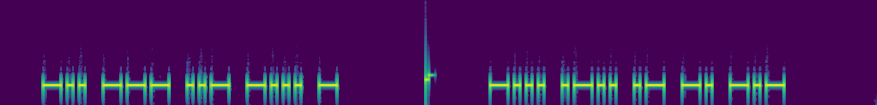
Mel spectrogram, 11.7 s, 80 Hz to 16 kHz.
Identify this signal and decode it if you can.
Morse code, heard as a keyed tone, about 16 wpm, 700 Hz. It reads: DOUBT BLANK
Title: Sentences from Top 1500 Words - New Word Drill - 15wpm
